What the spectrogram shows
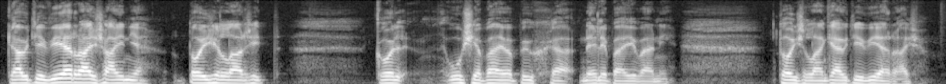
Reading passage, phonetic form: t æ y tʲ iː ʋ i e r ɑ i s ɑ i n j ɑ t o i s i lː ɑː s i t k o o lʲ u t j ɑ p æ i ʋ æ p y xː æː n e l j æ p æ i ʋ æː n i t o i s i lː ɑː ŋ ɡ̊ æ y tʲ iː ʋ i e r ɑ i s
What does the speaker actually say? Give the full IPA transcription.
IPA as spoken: k æ y tʲ iː ʋ i e r ɑ i s ɑ i n j ɑ t o i s i lː ɑː s i t k o o lʲ u s j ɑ p æ i ʋ æ p y xː æː n e l j æ p æ i ʋ æː n i t o i s i lː ɑː ŋ ɡ̊ æ y tʲ iː ʋ i e r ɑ i s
